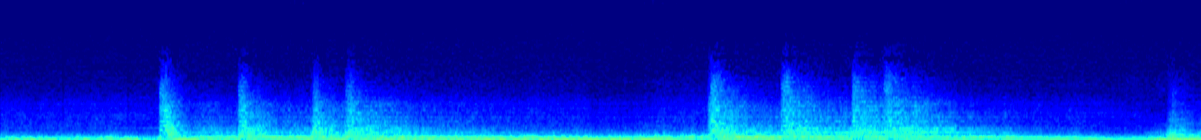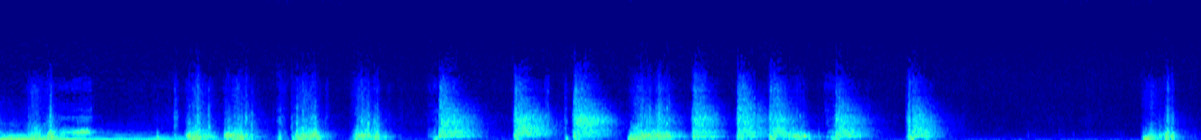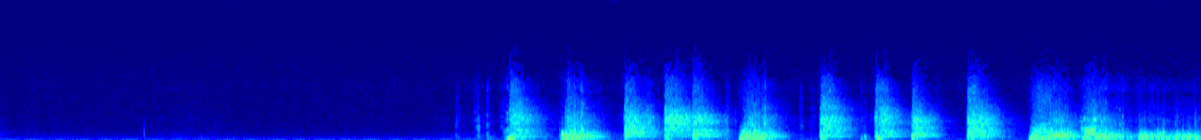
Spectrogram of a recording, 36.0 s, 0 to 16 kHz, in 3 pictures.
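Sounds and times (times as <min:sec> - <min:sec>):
film music: 0:00.0 - 0:14.7
punches and kicks landing: 0:13.8 - 0:21.5, 0:29.0 - 0:36.0.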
